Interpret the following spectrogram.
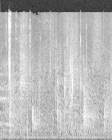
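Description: Quiet shuffling and a few light taps of sneakers on a hard floor as two people dance in place.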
